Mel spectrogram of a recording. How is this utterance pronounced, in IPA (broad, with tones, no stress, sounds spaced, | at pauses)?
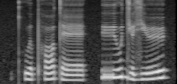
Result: kʷʰ ə˨˩˦ pʰ ɔ˨˥ t ɛ˩ | rʲ u˦˥ dʲ ə˩ zʲ ø˨˥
